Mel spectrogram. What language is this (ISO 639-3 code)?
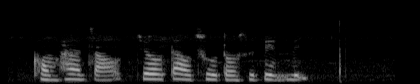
zho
